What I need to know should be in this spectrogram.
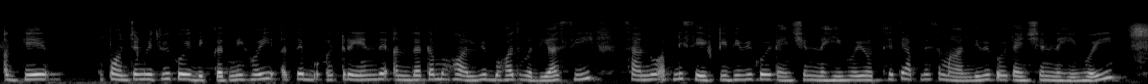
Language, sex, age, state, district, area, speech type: Punjabi, female, 18-30, Punjab, Shaheed Bhagat Singh Nagar, urban, spontaneous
